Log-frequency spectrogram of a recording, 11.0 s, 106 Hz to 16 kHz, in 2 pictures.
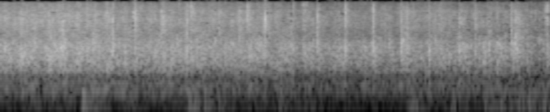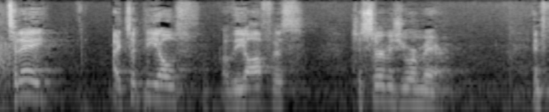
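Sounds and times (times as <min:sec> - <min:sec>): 
sizable crowd applauding in Buffalo: 0:00.0 - 0:05.7
speech: 0:05.6 - 0:10.1, 0:10.8 - 0:10.9.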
